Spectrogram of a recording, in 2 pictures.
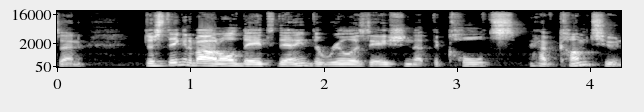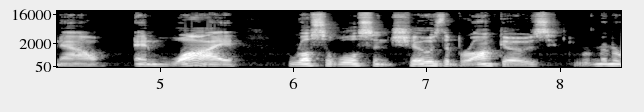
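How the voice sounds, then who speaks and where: A man hosting a sports podcast alone, reacting animatedly with quick repeated phrases and laughing asides. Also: fairly low pitch, fairly bright tone. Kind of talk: solo sports podcast commentary.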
